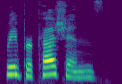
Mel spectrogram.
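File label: "repercussions", British English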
